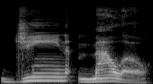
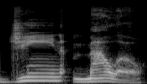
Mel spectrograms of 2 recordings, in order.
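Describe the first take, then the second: First: The name is said with an English pronunciation. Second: The name is said with an English pronunciation.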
